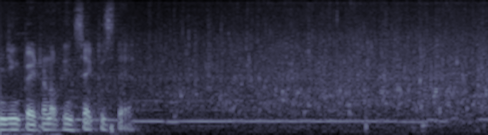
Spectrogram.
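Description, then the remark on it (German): A voice briefly at the start, then water flowing steadily through an artificial watercourse that tea farmers use to make up for missing rainfall, a continuous rushing and trickling with a faint low hum underneath. “Die fehlenden Regenfälle gleichen immer mehr Teebauern mit künstlichen Wasserläufen aus.”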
